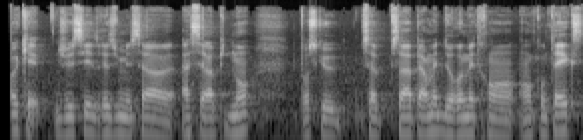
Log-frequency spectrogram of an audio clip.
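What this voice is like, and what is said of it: French accent from France. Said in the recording (French): “je viens de France, vous entendez mon accent”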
